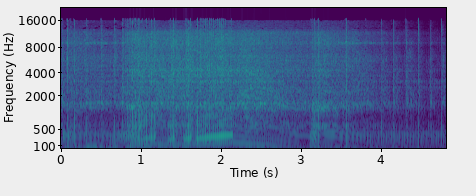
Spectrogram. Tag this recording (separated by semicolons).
sawing; cutting; chainsaw; saw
